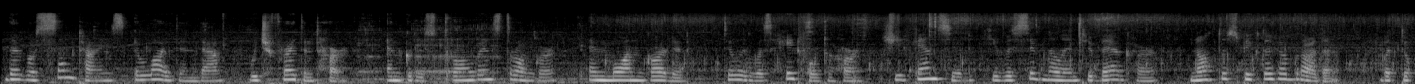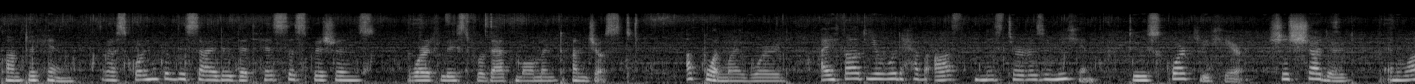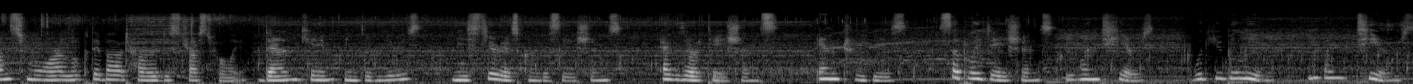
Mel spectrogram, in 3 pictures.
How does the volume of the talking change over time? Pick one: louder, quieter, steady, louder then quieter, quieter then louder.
steady.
